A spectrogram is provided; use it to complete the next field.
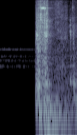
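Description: After a moment of silence, a sudden bright whooshing burst with a faint high shimmer swells in, then settles into a lingering airy rumble, as a door appears out of thin air with a blue light.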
